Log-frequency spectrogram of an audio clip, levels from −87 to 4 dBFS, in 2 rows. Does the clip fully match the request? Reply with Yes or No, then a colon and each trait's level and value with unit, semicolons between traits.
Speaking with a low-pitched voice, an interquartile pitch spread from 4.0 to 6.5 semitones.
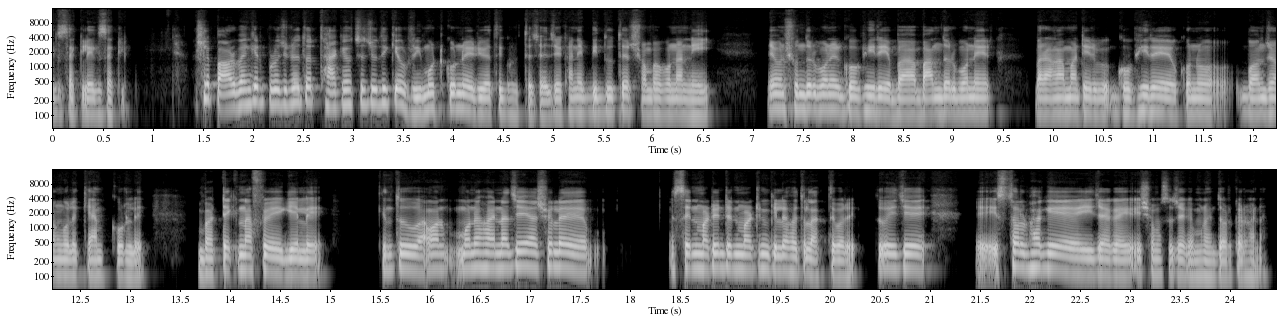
Yes: low, 125 Hz; average, 4.4 semitones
